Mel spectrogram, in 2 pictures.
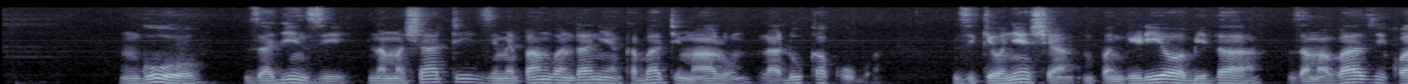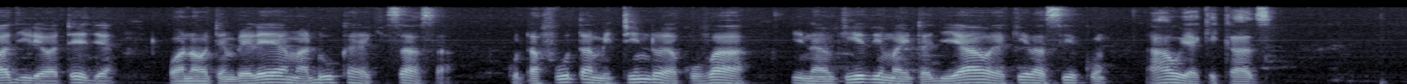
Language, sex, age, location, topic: Swahili, male, 25-35, Dar es Salaam, finance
